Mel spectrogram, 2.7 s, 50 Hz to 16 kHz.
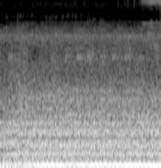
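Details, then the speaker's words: LG inverter microwave heating soup for 30 seconds after magnetron terminal swap repair: steady even low buzz, no crackle; previously clicked and did not heat; now working normally. "Can you hear the buzzing? It's working. It's working. It's working. Earlier it used to do clicking noise, no heating, but now okay, 30 seconds around there."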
